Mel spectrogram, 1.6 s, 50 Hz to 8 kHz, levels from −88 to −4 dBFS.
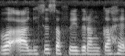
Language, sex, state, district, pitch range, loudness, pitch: Hindi, female, Uttarakhand, Uttarkashi, 175-190 Hz, -17 LUFS, 175 Hz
